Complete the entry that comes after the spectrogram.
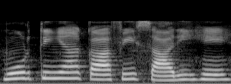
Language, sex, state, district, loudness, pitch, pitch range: Hindi, female, Madhya Pradesh, Bhopal, -16 LUFS, 240 Hz, 225-275 Hz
